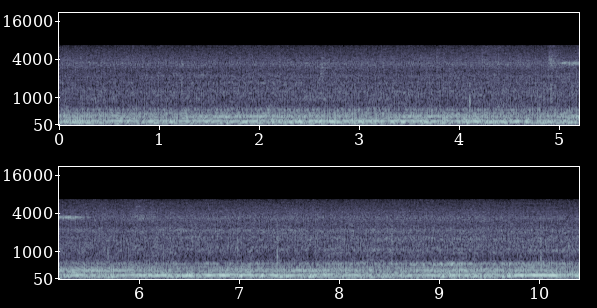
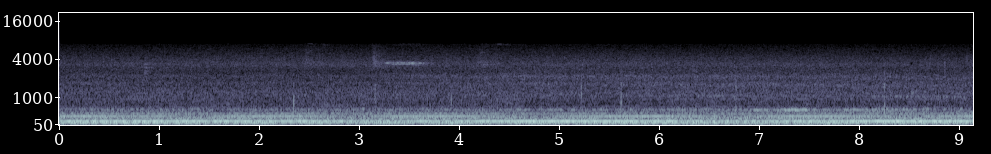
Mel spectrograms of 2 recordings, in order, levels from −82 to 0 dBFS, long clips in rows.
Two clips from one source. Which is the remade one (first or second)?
first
